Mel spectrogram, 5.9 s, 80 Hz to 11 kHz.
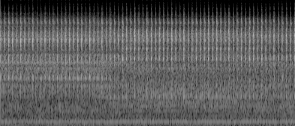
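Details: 2001 Honda Civic 1.7 automatic: sharp, high-pitched ticks about twice a second, very even and steady, over a faint engine hum; ticking engine noise, source unknown.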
